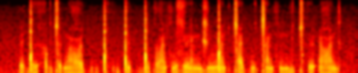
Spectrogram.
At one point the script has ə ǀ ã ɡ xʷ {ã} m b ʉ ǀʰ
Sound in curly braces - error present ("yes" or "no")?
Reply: yes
